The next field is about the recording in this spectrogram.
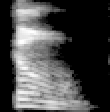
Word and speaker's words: Caen: In the same year, Henry launches a further invasion of Normandy, captures Caen, whatever it's pronounced, that town in France, in Normandy. – Caen, that's what I was trying to say, yeah.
